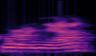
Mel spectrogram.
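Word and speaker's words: Gráinne: But I presume, Grainne, and it is Grainne, nothing else, that you might have come across funny situations like that when it comes to your first name.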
